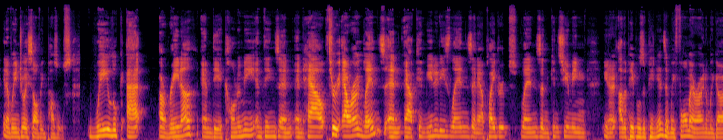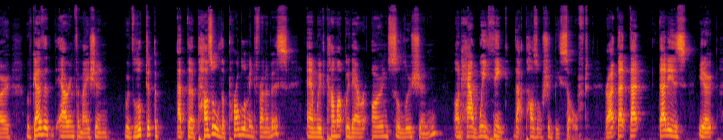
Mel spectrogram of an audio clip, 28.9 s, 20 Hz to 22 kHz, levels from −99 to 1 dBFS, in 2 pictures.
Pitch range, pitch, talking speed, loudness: 125-145 Hz, 130 Hz, 180 wpm, -23 LUFS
